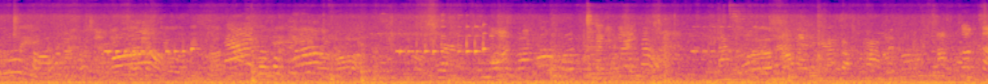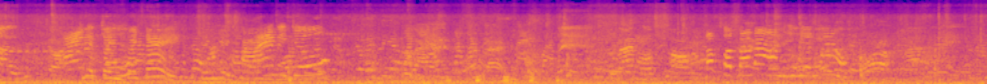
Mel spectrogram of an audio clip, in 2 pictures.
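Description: Many voices chatter in a busy outdoor crowd.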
